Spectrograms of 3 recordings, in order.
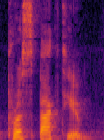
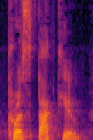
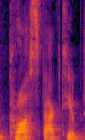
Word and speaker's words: prospective: The prospective inspector speculated on his prospects from his own perspective. The prospective inspector speculated on his prospects from his own perspective. 好，首先来看第二个单词 prospective. Prospective 重音在 SPE 这里啊，不要念成 prospective, 是 prospective 啊 SPE.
